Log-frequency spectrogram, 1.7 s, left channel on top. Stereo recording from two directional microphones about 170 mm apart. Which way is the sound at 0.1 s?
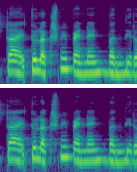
20° left (ahead or behind).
